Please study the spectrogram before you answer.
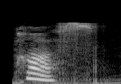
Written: poss

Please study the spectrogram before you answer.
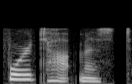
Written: fore-topmast

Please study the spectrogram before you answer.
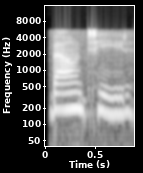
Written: bountied

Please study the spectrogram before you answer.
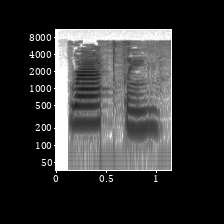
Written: wrapling

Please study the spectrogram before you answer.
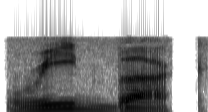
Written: reedbuck

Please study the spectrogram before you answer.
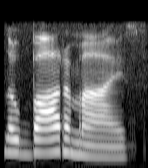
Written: lobotomize

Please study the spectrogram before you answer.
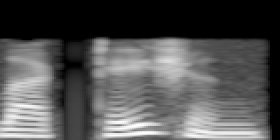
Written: lactation

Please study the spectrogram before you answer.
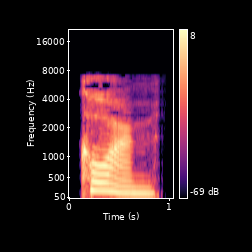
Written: cormous

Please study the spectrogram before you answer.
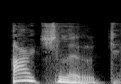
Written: archlute

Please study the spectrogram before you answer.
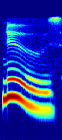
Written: news

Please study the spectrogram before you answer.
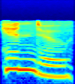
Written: Hindoo

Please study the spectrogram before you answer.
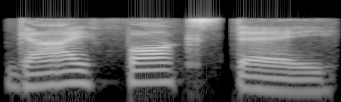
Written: Guy Fawkes Day

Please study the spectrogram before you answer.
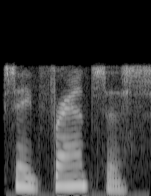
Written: Saint Francis

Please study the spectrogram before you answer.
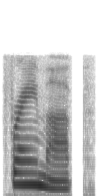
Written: frame-up

